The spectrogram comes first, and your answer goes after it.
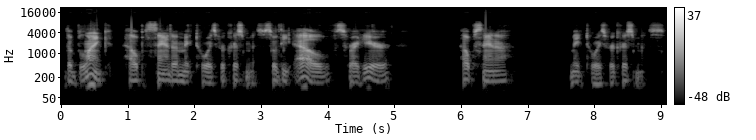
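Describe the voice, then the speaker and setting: A man teaching, patiently talking students through a worksheet and sounding out words slowly. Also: very deep voice, lo-fi sound. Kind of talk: recorded classroom walkthrough.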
